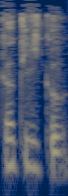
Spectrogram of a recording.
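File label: "coquelicot" French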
